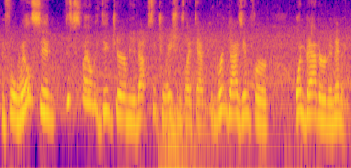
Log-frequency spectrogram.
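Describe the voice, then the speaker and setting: A woman's voice: on the high side, animated, normal speed, noisy background. A woman doing emphatic, conversational play-by-play baseball commentary on a live stream.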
